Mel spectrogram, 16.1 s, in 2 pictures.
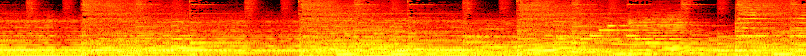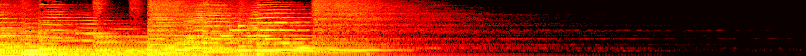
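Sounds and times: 
cello melody: 0.0 - 11.2.

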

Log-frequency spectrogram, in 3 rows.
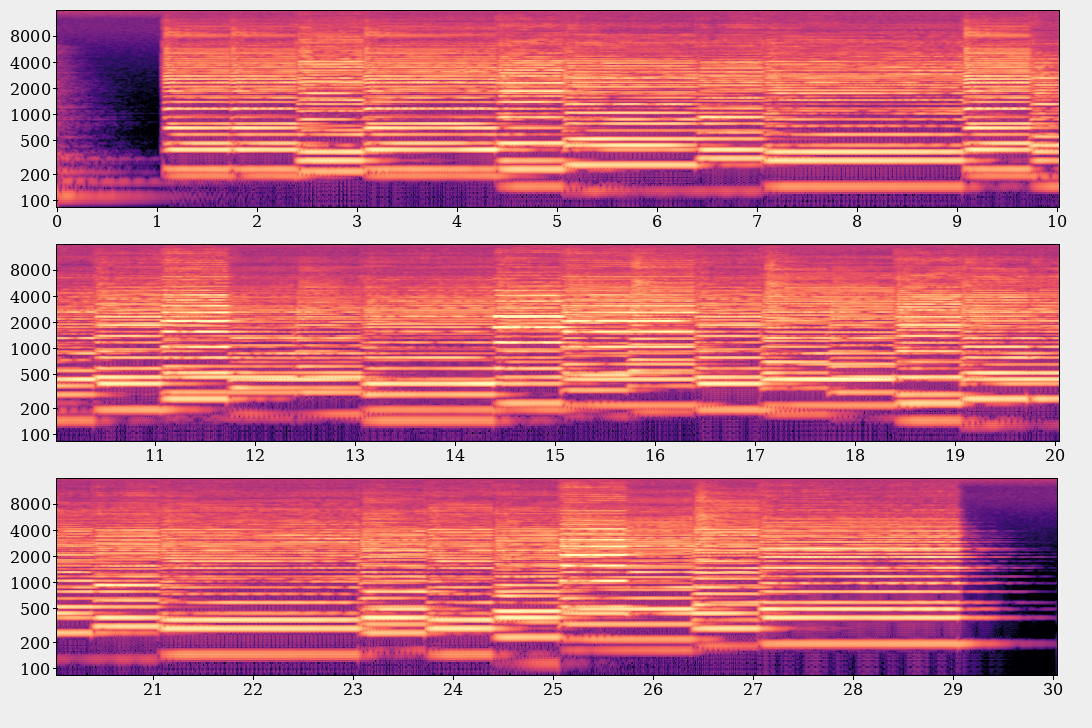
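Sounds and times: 
two alto saxophones: 1.1 - 29.5.

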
